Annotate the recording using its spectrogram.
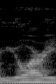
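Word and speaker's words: Yoroi: Yori is a soft wallet, or Yori, depending on how you want to pronounce it, is a soft wallet in Cardano.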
